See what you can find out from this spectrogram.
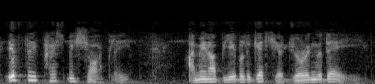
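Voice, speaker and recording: An actor playing a bold romantic highwayman and verse teller, intense and declamatory in 1940s radio style. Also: very animated, a little fast, slightly rough, full character voice. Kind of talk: theatrical 1940s radio acting and verse recitation. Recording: muffled 1940s radio recording with music.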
